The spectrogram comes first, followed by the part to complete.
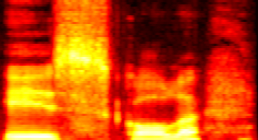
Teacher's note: como o S em final de sílaba, ele também tem esse chiadinho, né? Então você teria uma palavra como escola, com um chiado leve, escola.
